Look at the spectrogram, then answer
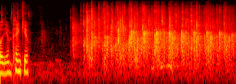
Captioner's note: applause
